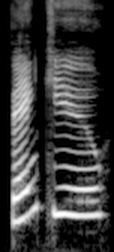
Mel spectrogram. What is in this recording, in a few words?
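"thank", English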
